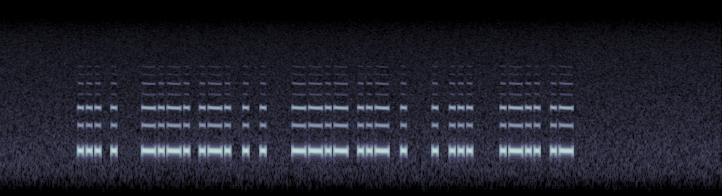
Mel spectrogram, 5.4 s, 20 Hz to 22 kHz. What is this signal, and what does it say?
Morse code, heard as a keyed tone, hand-sent with a paddle, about 37 wpm, 900 Hz. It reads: SE CREE QUE ES LA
